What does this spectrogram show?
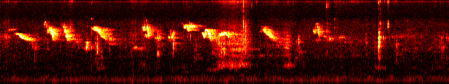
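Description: Faint bird chirping: a quick run of short, downward-sliding chirps, over a low steady hum.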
